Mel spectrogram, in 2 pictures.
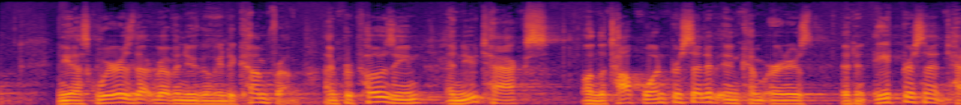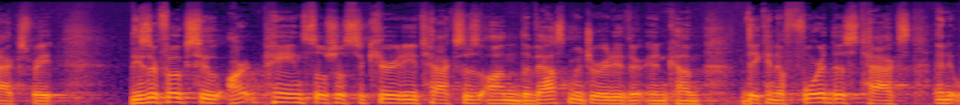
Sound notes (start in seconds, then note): none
